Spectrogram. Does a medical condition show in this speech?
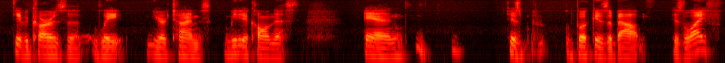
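Yes: stutter; long hidden; still stutters, no cure; blocking, no stuttering when singing; here prolonged sounds.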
